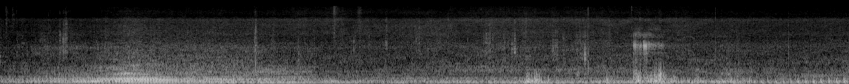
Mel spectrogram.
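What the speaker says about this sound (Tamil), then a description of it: "வண்டி ஸ்டார்ட் பண்ணுங்கள், ஒரு 10 டைம்ஸ் ஸ்டார்ட் பண்ணுங்கள்." A Tata Indica Vista Quadrajet diesel car engine turns over and settles into a steady, low, rough rumble, close to the microphone, with a brief swell near the start and light wind noise over it.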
